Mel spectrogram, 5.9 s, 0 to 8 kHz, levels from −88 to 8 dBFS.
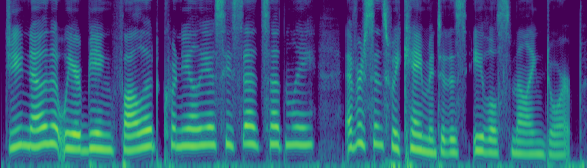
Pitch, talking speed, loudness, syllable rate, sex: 245 Hz, 215 wpm, -17 LUFS, 6.1 syllables/s, female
